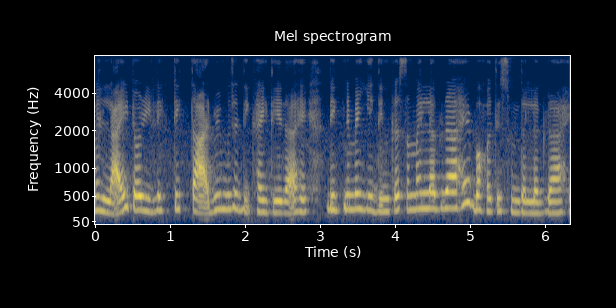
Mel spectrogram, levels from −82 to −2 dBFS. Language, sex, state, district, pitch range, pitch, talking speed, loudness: Hindi, female, Bihar, Katihar, 220-270 Hz, 250 Hz, 245 wpm, -19 LUFS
